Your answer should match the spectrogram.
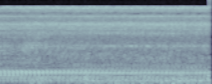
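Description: Steady running hum of an engine or machine, a held droning tone over a low rumble, unchanging throughout.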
